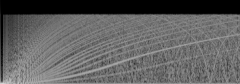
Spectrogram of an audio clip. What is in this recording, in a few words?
power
